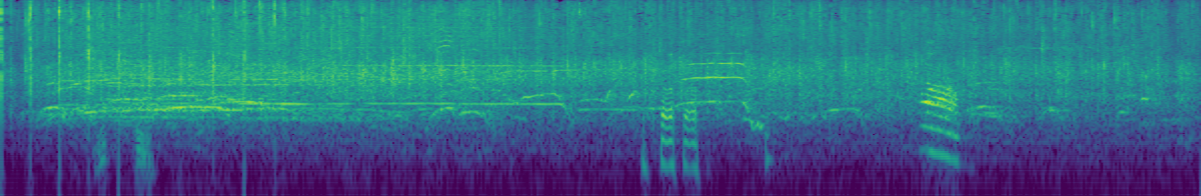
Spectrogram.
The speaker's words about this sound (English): So I would really love you guys to give a warm welcome for Dean Jackson.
